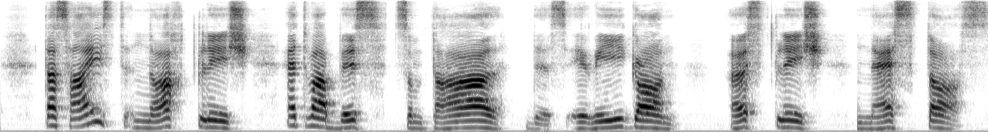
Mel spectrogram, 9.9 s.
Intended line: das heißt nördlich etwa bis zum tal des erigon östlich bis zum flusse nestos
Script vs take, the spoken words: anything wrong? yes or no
yes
